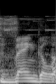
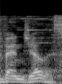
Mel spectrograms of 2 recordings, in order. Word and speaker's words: Vangelis: If the Wikipedia entry is correct, and if I interpreted all those phonetic pronunciation symbols right, it's Vangelis. – I always thought it was Vangelis.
